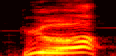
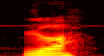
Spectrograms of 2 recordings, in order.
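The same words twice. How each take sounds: First: It is said in a brisk, willing tone. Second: It is said in a grudging, unwilling tone. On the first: The order is accepted and will be carried out. "就是得令，就是保证完成任务" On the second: The task is accepted unwillingly. "就是你接了个活当时不太愿意"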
